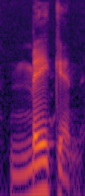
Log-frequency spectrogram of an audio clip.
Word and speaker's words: Macon: reproduce pronouncing it because it sounds looks so much similar to the word bacon so I think it it's Macon in Georgia at McCombs McCone okay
